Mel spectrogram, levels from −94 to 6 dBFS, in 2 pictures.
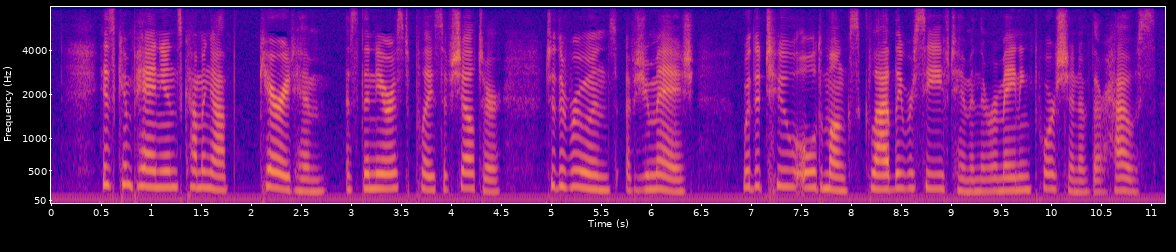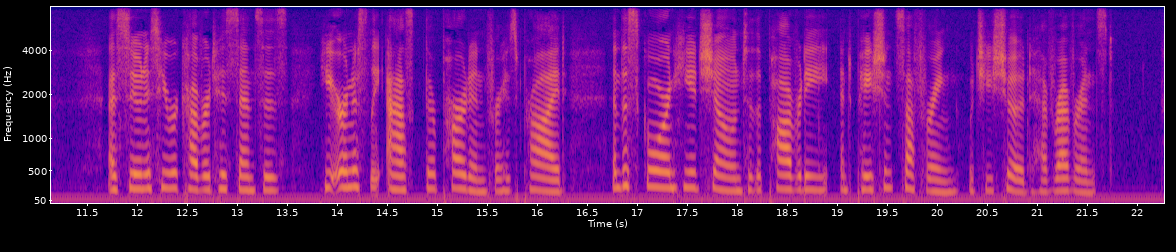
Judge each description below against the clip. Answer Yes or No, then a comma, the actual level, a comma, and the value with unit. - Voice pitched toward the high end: Yes, high, 210 Hz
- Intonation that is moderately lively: Yes, average, 3.5 semitones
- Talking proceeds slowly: No, average, 170 wpm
